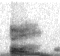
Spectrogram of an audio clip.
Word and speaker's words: scone: Okay, Charmaine, how do you pronounce SCONE? Gone.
